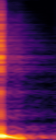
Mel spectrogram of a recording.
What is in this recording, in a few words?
old school rich top end kickdrum g key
